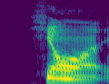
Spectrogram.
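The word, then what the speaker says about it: Nurarihyon: So this is the Norari Hyon. – Norari Hyon. – Hyon. It's that like Kyoto sound where it's sort of one syllable. Like that, it's the HYO sound.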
